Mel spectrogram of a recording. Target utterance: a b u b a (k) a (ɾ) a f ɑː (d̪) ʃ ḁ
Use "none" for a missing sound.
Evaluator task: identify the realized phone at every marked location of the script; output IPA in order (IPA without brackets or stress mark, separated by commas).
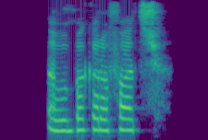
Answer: k, ɾ, t̪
